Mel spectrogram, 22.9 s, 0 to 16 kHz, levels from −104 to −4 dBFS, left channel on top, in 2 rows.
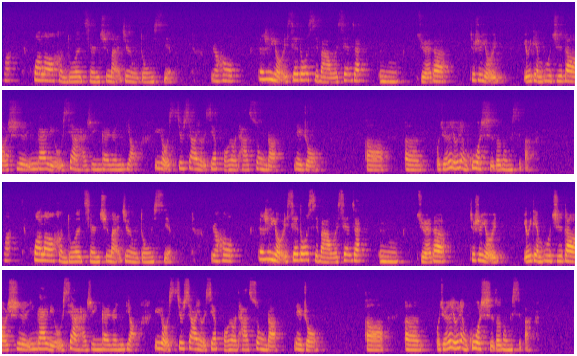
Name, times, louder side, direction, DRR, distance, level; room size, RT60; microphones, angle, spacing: voice 1, 0.6-3.4 4.2-4.6 5.1-7.2 7.5-7.9 8.3-8.9 9.4-9.9 10.4-14.2 14.5-17.0 17.3-17.8 18.7-19.1 19.5-19.9 20.1-22.2, right 3 dB, 80° right, 9 dB, 1.5 m, -29 dB
29.5 x 16.5 x 2.9 m, 0.42 s
head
